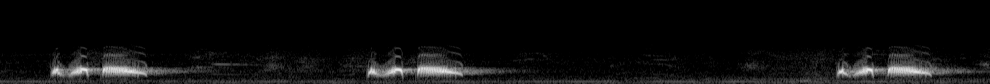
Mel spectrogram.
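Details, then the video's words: Spotted dove kept as a decoy, cooing to excite and attract wild doves; three evenly spaced phrases, each of short stuttering hoots ending in a longer, mellow, fading coo, with a faint low drone. "Chim cu gáy kích bổi , Cu gáy kích bổi mở là gáy"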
